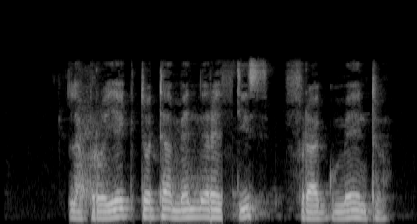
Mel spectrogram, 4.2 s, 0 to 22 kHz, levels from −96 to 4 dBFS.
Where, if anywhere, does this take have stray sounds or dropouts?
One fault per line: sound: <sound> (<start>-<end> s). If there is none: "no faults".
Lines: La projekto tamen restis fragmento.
sound: dropout (2.2-2.3 s)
